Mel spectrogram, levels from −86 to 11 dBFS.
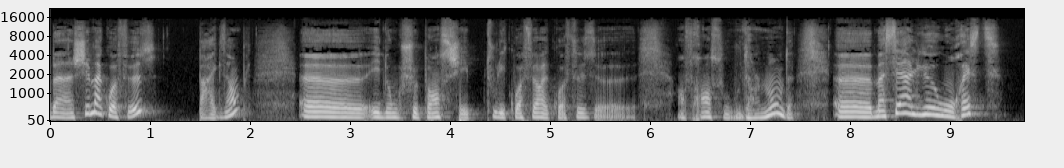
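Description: At 4.10 s, after "et donc je pense", a phantom power thump: a supply switching step crosses the coupling capacitors, giving a deep thump peaking about -6 dBFS.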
